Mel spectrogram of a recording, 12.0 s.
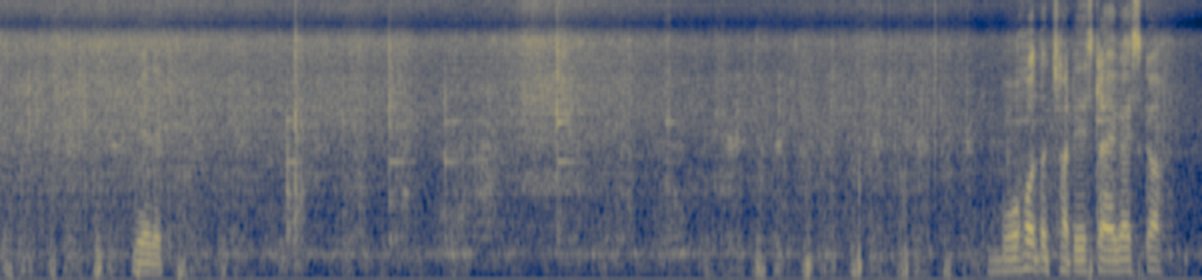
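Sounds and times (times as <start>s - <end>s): wooden spatula scraping a pan: 0.0s - 11.6s
beans sizzling in a pan: 0.0s - 12.0s.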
